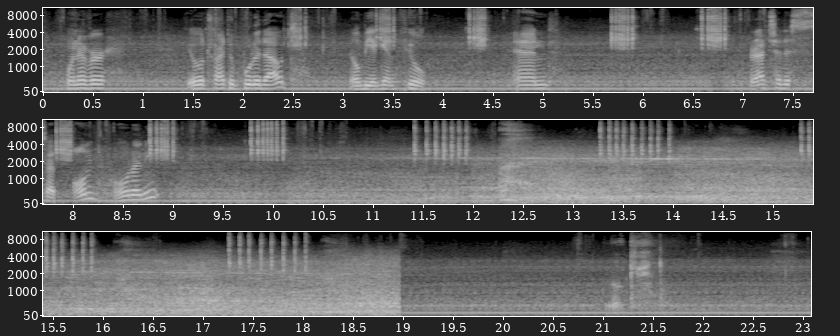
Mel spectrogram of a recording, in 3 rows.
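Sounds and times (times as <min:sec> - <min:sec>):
ratchet clicking: 0:03.3 - 0:03.6, 0:04.2 - 0:04.5, 0:05.7 - 0:06.0, 0:06.6 - 0:07.0, 0:07.8 - 0:08.1, 0:08.8 - 0:09.1, 0:09.7 - 0:10.2, 0:11.4 - 0:12.0, 0:13.2 - 0:14.0, 0:15.3 - 0:16.0, 0:17.2 - 0:18.1
steady rushing noise: 0:09.5 - 0:19.0.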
